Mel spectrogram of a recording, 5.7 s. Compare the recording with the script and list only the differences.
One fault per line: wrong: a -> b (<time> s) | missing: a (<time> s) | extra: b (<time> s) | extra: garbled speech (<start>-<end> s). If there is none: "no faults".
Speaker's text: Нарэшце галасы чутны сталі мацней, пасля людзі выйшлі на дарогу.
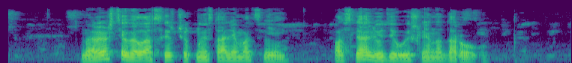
no faults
